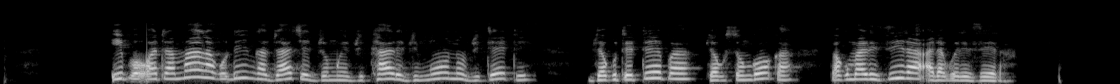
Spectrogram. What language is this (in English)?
Nyungwe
